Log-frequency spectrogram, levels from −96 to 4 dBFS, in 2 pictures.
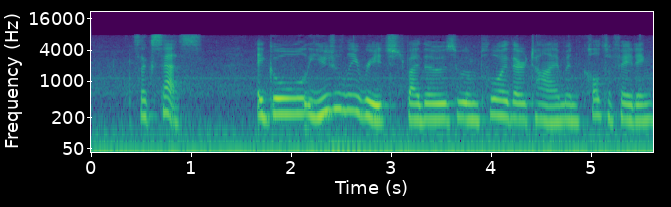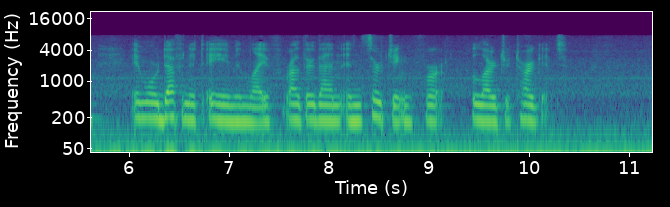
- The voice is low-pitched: No, medium, 185 Hz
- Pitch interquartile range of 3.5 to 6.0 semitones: No, average, 2.8 semitones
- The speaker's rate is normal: Yes, average, 145 wpm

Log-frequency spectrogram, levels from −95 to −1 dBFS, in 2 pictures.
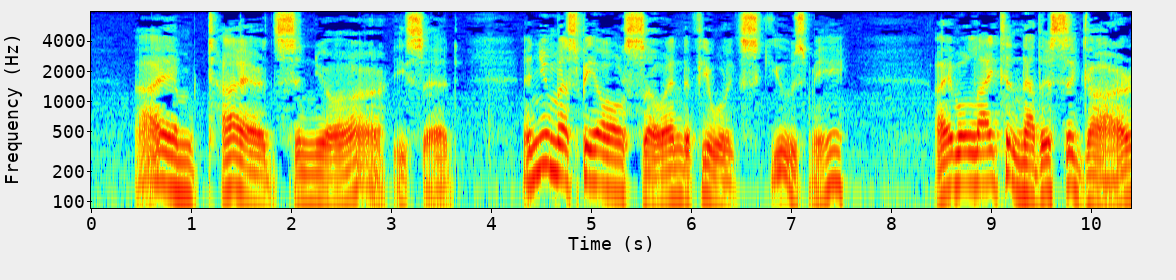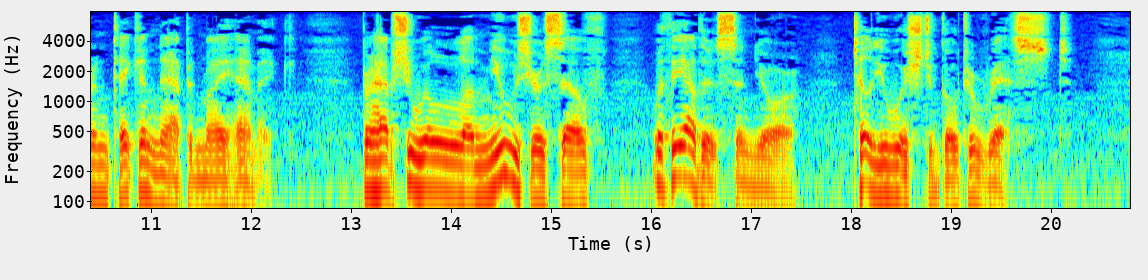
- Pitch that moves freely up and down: Yes, wide, 6.7 semitones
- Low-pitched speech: Yes, low, 115 Hz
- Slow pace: Yes, slow, 130 wpm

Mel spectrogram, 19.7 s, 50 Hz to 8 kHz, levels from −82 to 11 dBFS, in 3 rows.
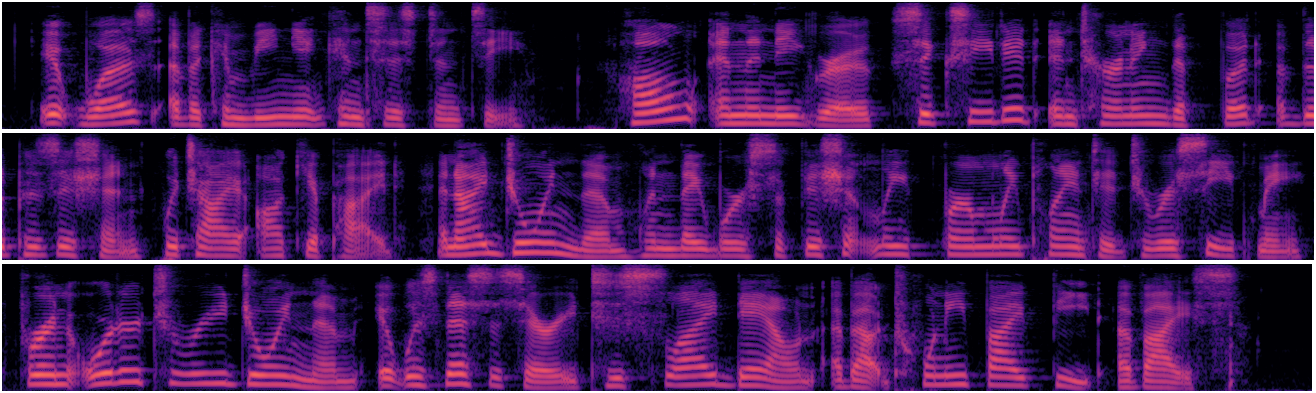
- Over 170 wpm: No, average, 160 wpm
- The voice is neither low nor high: Yes, medium, 180 Hz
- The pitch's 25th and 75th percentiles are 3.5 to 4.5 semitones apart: Yes, average, 4.2 semitones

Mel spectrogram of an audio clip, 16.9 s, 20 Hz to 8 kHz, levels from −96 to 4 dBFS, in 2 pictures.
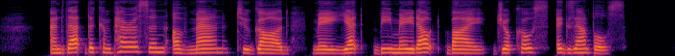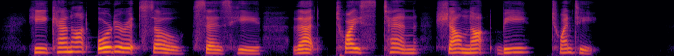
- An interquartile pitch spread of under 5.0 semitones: Yes, average, 3.0 semitones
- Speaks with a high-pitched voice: Yes, high, 210 Hz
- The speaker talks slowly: Yes, slow, 105 wpm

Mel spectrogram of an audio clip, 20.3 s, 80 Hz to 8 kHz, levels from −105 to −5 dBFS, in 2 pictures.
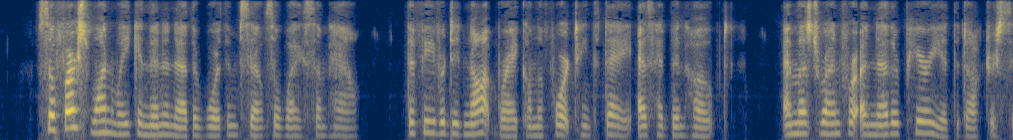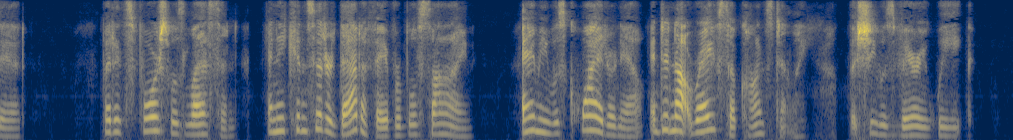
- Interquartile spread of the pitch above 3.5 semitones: Yes, average, 4.6 semitones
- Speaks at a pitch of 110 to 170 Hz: No, high, 205 Hz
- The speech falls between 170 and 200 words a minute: Yes, average, 180 wpm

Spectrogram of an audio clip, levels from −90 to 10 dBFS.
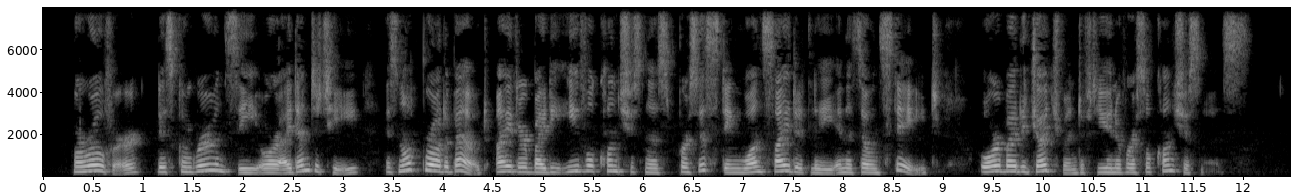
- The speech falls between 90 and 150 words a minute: Yes, average, 140 wpm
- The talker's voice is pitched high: Yes, high, 220 Hz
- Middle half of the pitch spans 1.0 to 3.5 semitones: No, average, 4.9 semitones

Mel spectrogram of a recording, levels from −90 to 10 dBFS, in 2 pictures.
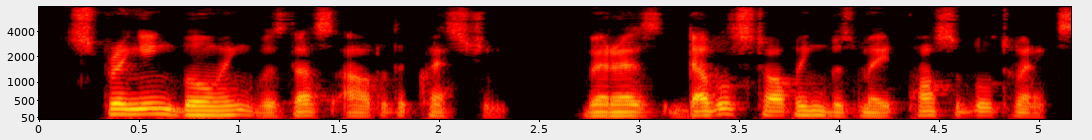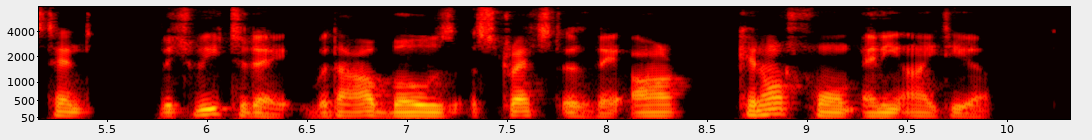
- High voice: No, low, 100 Hz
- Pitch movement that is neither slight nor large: Yes, average, 3.7 semitones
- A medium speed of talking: Yes, average, 180 wpm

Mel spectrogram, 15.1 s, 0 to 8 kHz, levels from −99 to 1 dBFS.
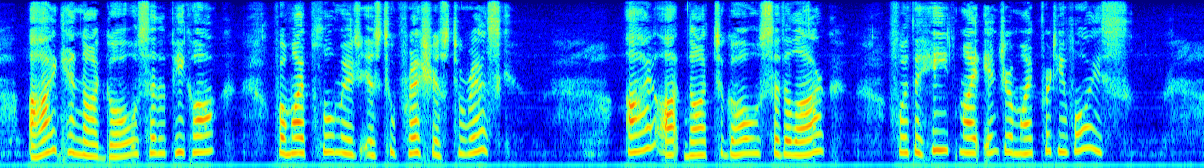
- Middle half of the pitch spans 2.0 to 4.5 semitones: Yes, narrow, 2.6 semitones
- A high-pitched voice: Yes, very high, 275 Hz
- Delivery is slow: Yes, slow, 120 wpm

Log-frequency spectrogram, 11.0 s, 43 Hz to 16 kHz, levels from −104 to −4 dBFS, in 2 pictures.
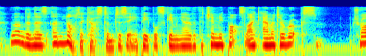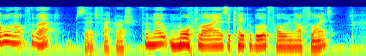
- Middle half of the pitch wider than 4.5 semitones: No, average, 3.8 semitones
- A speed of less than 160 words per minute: No, average, 170 wpm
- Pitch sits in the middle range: No, low, 130 Hz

